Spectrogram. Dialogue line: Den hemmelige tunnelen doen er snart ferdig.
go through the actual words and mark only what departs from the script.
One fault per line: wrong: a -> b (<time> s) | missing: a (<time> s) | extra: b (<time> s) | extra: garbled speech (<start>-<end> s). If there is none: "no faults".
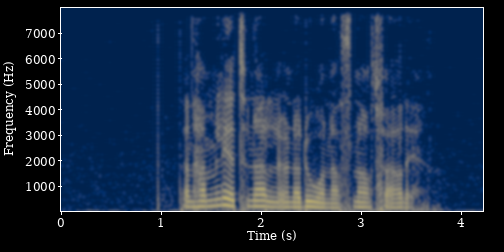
extra: under (2.2 s)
